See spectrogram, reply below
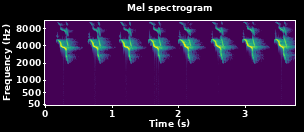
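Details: Baby chick peeping steadily, each bright high note sliding sharply downward, repeated about twice a second in an even series with clean silence between calls.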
